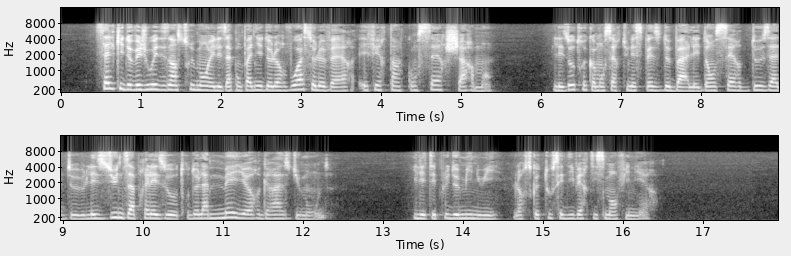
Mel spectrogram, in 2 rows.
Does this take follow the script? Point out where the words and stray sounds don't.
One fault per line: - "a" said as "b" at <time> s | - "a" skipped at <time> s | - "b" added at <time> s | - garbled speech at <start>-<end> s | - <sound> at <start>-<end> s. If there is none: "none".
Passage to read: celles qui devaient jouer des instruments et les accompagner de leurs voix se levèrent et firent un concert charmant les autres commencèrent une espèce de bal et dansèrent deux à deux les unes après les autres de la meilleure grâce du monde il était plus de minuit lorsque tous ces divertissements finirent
none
